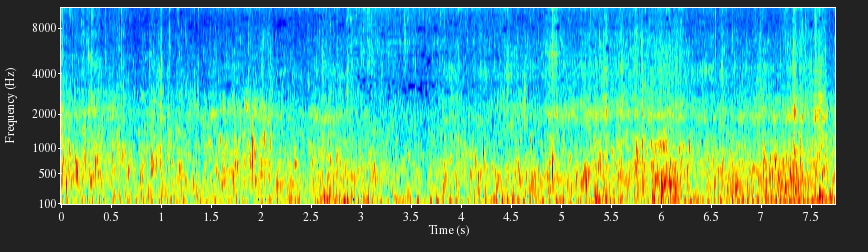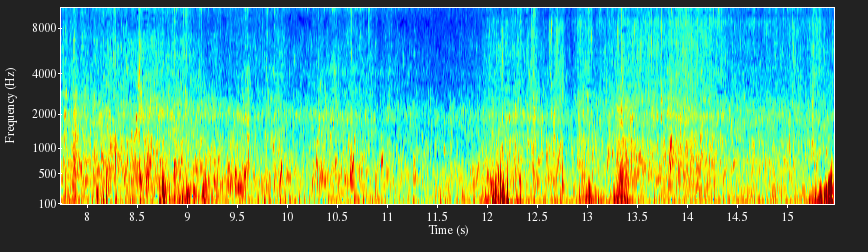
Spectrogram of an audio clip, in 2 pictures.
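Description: Wind buffeting the microphone, with a few stronger gusts, over sea water lapping against the rocks of the shore.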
